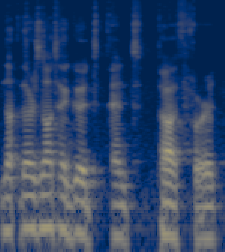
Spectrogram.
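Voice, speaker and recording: A young man from Iraq speaks in a lowish voice, telling his story in a loose, rambling way. He fills his talk with fillers and curses casually. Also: fairly even intonation, moderate pace. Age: young adult. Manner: rambling, lots of "like" fillers, swears freely. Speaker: interview guest. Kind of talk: casual conversational interview.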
